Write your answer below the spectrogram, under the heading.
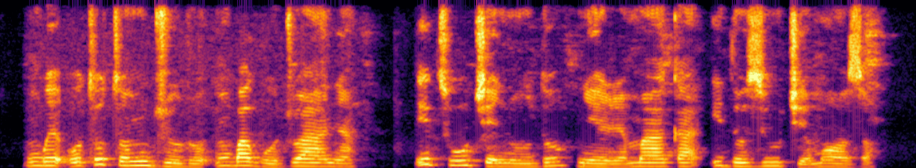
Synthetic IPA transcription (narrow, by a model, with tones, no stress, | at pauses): ŋ͡m̩˨ɡ͡be˨ʔʊ˨tʊ˦tʊ˨m̩˦d͡ʒu˨ɾu˨ŋ͡m̩˦ɡ͡ba˦ɡʷo˨d͡ʒu˦a˦ɲa˦ | ɪ˦tu˦u˦t͡ʃe˨nu˨do˦ɲe˨ɾe˨m˦a˦ka˦i˦do˦zi˦u˦t͡ʃe˨m̩˦ɔ˦zɔ˦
